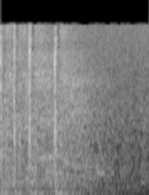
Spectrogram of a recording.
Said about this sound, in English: Knock on the door.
